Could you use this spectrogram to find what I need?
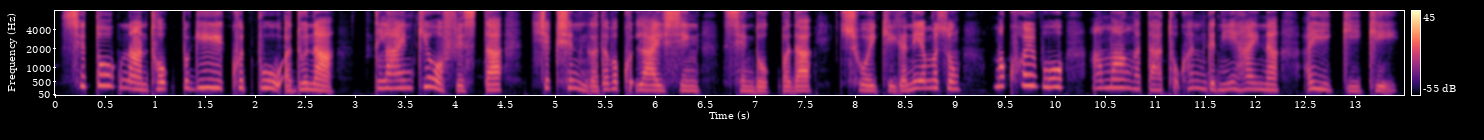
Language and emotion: Manipuri, fearful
